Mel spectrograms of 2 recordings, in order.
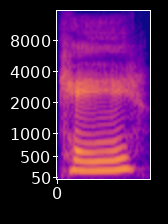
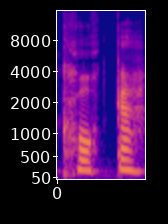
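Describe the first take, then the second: First: The vowel glides, with soft consonants. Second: The vowel is plain, with hard consonants. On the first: This is the normal Danish way. "skal sige kage" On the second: It is adapted so Swedish listeners understand. "jeg nedtoner mine diftonger"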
